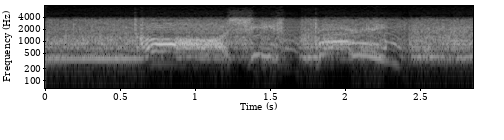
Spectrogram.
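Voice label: English on fire mood high; speech; War Thunder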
